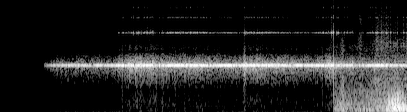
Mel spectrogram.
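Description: A steady, high-pitched electronic tone fades in about a second in and holds at one pitch. A low rumble joins it near the end.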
